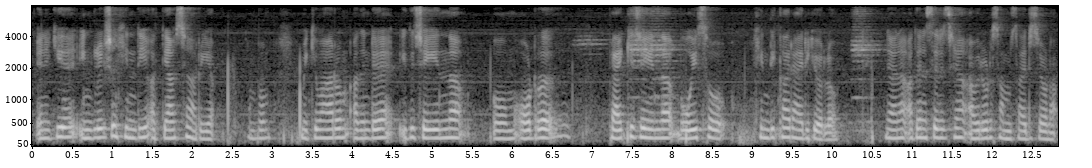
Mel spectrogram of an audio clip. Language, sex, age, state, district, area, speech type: Malayalam, female, 30-45, Kerala, Kottayam, rural, spontaneous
